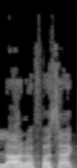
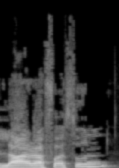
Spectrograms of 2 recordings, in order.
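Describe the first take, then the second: First: The last word ends with an 'a' sound. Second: The last word ends with an 'un' sound. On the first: "ला रफसा कहने में" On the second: "ला रफसुन कहने में"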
